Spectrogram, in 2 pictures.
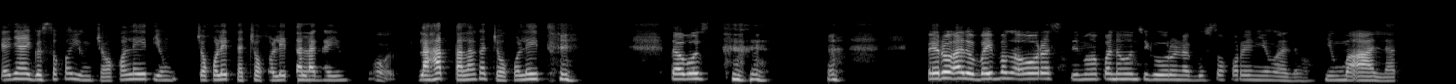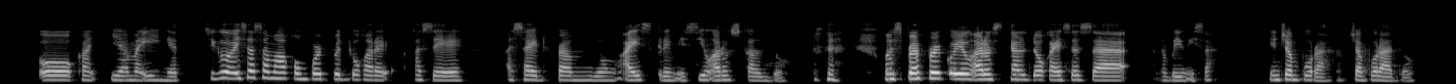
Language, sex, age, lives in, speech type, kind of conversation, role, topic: Filipino, female, 25-29, Philippines, conversation, unstructured, none, Ano ang paborito mong pagkain kapag gusto mong sumaya?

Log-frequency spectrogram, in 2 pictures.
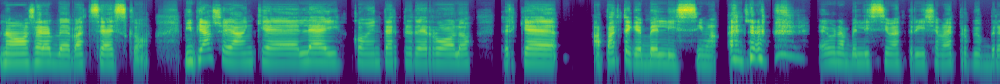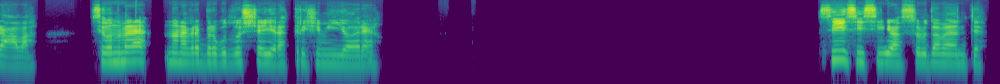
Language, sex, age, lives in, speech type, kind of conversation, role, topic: Italian, female, 20-24, Italy, conversation, unstructured, none, Preferisci leggere un libro o guardare un film?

